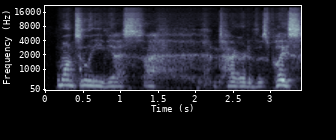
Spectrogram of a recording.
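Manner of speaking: put-on aged, worn, slow, breathy half-whisper. Game master voicing a character answering a question, old weathered voice. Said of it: "that old weathered voice".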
